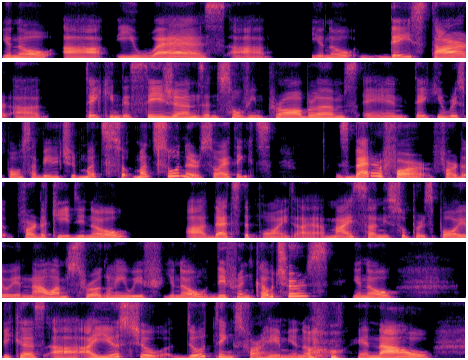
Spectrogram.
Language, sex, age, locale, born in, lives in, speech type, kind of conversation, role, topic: English, female, 50-54, en-BR, Brazil, United States, conversation, unstructured, none, What new traditions would you love for us to start to feel closer and create lasting memories?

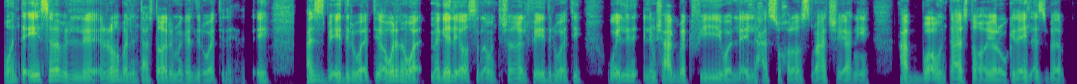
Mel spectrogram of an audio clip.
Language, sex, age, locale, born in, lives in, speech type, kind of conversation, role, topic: Arabic, male, 20-24, ar-EG, Egypt, Egypt, conversation, advice, advisor, إزاي أحدد أنسب وقت أغيّر مجال شغلي من غير ما أخاطر بمستقبلي؟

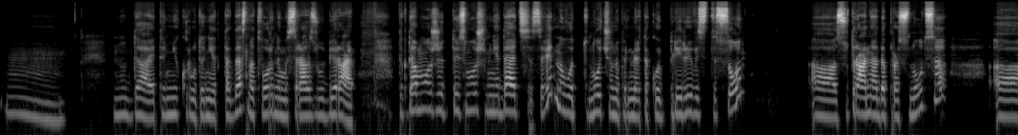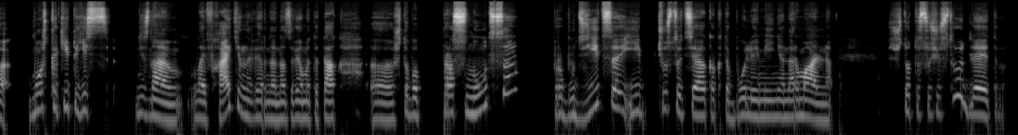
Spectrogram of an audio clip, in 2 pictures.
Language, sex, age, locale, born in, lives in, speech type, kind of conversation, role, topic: Russian, female, 35-39, ru-RU, Russia, United States, conversation, advice, user, Как смена графика работы повлияла на ваш режим сна?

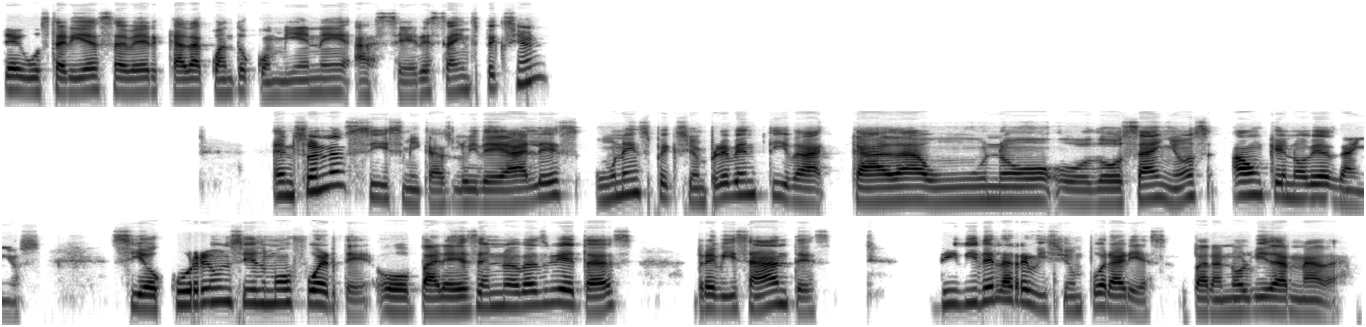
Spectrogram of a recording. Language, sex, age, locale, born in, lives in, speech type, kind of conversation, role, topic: Spanish, male, 25-29, es-MX, Mexico, Mexico, read, expert-assistant, expert, ¿Cómo puedo proteger mi propiedad ante el riesgo de terremotos si vivo en una zona sísmica?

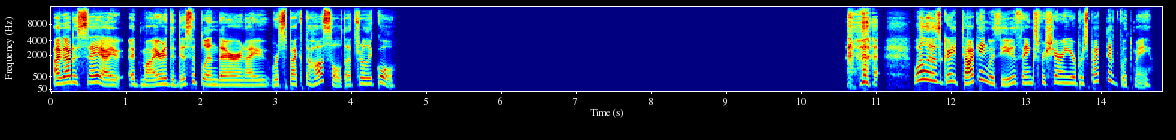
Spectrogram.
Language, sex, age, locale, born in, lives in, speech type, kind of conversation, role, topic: English, female, 25-29, en-US, United States, United States, conversation, unstructured, none, What role does money play in your happiness?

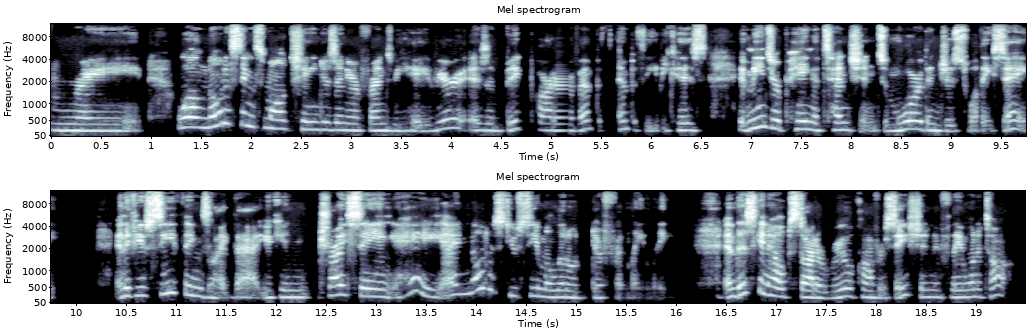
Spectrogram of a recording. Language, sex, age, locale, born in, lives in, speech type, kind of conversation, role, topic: English, male, 25-29, en-US, Jamaica, United States, read, expert-assistant, expert, What role does empathy play in building strong friendships?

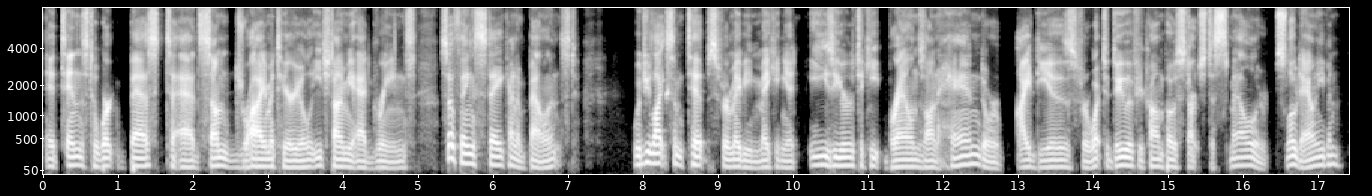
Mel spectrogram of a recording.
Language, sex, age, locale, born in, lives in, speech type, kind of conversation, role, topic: English, male, 40-44, en-US, United States, United States, read, expert-assistant, expert, What are some easy ways to make my home garden more sustainable?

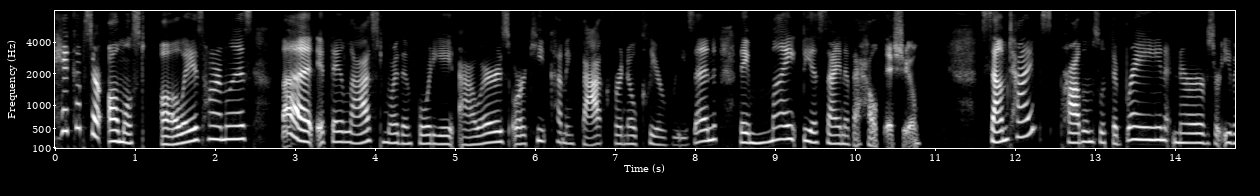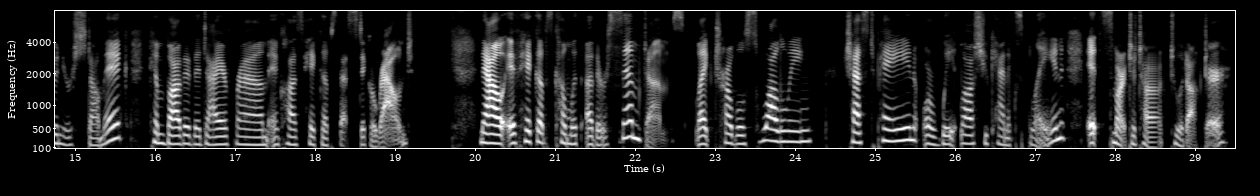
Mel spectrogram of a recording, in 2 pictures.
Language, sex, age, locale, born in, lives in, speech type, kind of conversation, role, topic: English, female, 40-44, en-US, United States, United States, read, expert-assistant, expert, What causes hiccups and what triggers them in people?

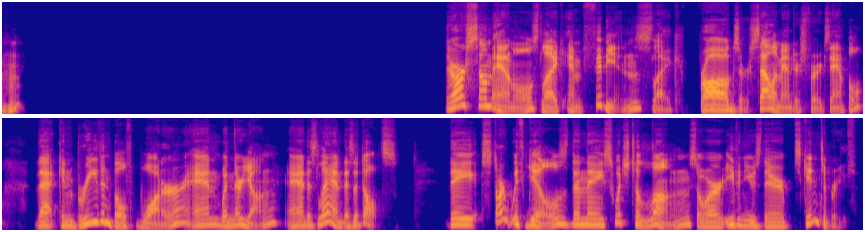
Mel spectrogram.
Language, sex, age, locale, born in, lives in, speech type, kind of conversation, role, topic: English, male, 30-34, en-US, United States, United States, read, expert-assistant, expert, How do animals adapt to breathe and live in water and on land?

